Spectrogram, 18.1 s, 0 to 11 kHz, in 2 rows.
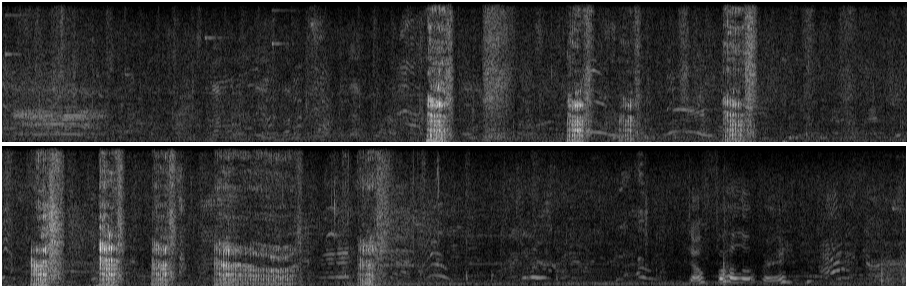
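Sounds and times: pig oinks and grunts: 4.2s - 13.6s.

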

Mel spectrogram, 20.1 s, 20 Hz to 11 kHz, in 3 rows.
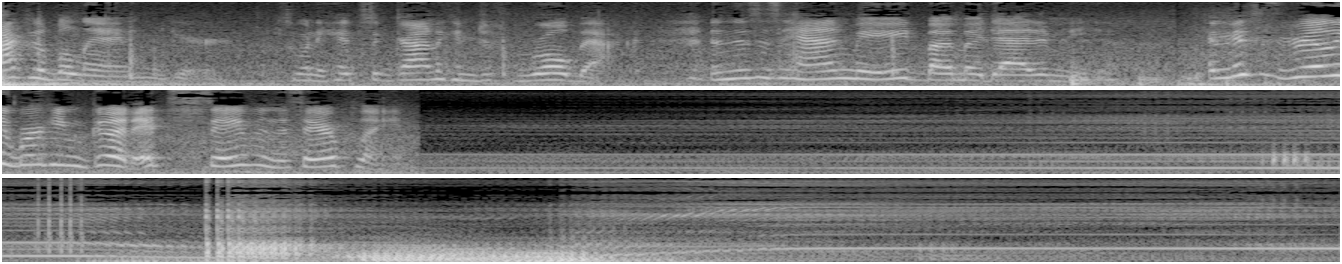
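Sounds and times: loud rough rushing noise: 0.0s - 1.4s
small electric motor hum: 8.8s - 20.0s.

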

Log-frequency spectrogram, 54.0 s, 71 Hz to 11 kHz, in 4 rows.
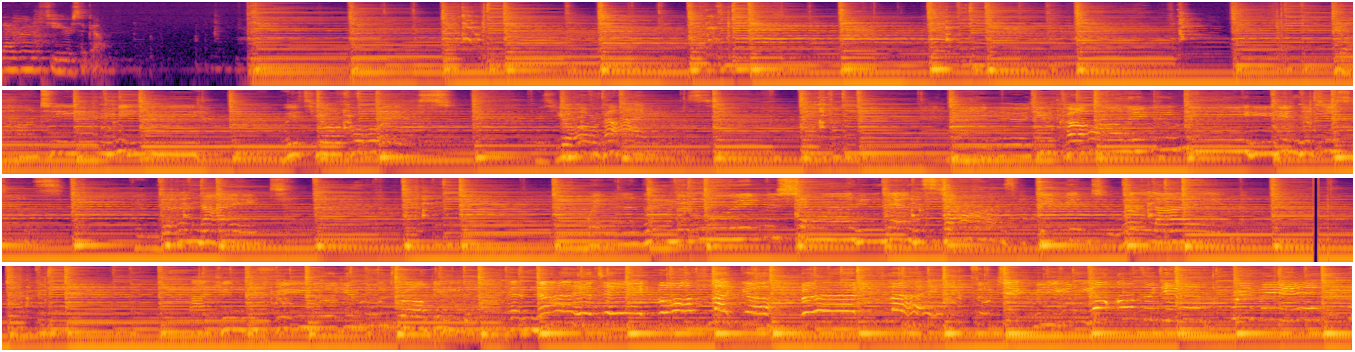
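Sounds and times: acoustic guitar strummed: 2.3s - 54.0s.

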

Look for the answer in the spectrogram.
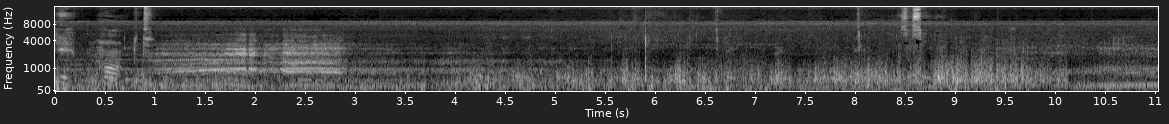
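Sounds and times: race cars accelerating hard: 0.3s - 5.6s.

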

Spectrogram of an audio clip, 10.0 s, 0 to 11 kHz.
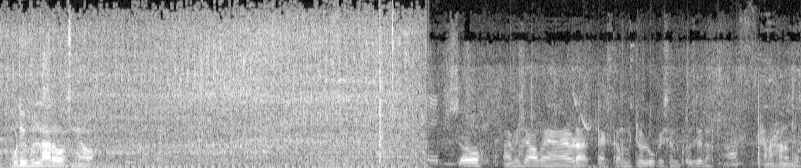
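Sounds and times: motorcycle engine running: 0.0s - 5.4s.

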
